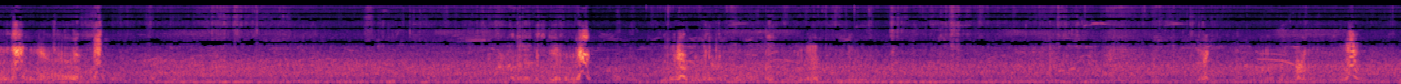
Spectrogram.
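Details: Seven-week-old Shih-poo puppies at play in a park on a fine day give scattered short, high yips and whimpers, spaced a few seconds apart, over a steady background hiss.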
